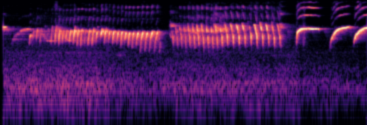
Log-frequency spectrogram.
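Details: Canary song used to lure young canaries into singing: long, fast buzzy trills rolled on a high pitch, broken by a short gap, then three sharp downward-sweeping whistled chips.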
